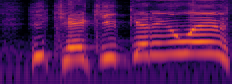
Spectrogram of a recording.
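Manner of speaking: shrill, booming, very high and loud put-on voice. Attempting a character's line, in a Jesse Pinkman voice. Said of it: "I can't really do his voice. Oh, I, I could try this".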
